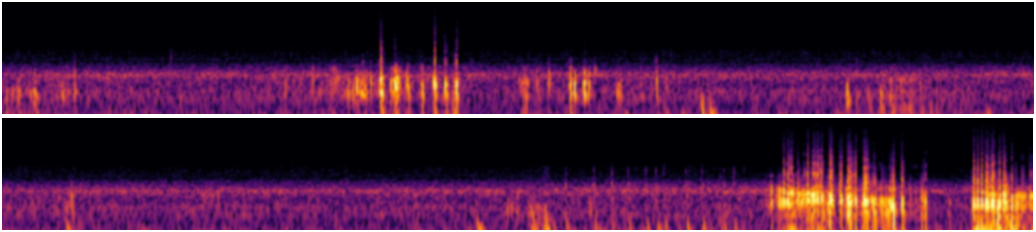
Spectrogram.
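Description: Low steady gurgling with scattered clicks and a few louder bubbling bursts. Ordinary digestive bowel sounds.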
